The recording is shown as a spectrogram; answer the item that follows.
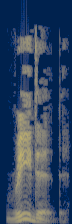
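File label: "reeded", English, British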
